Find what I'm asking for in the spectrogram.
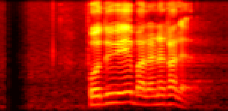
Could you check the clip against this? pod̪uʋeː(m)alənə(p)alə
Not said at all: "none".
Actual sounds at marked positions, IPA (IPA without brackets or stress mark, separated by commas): b, k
